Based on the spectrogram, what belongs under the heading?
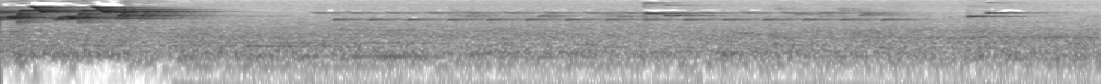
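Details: A goldfinch opens with a loud, buzzy twittering burst, then settles into a long, even series of thin, rapidly repeated ringing notes, broken by a couple of sharp chirps.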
